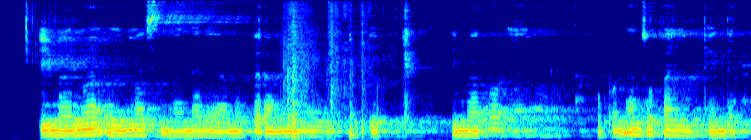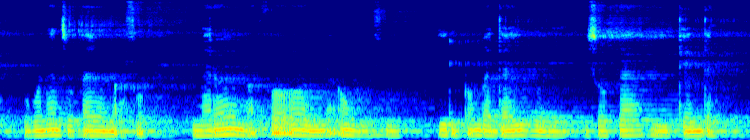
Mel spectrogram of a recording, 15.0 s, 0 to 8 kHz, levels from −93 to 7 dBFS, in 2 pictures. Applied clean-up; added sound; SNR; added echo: none; Thump, thud; 12 dB; reverberation time 2.0 s.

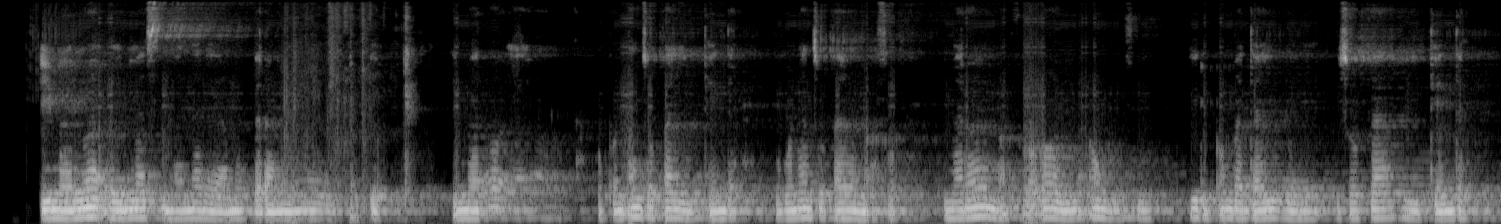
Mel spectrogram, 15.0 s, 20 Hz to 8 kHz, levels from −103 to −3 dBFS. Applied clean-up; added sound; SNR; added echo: neural separator model SepFormer DNS4.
